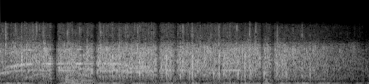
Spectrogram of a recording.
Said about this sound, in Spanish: Bueno, un aplauso a todos estos ingeniosos tuiteros.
